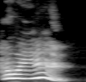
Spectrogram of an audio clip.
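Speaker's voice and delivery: small squeaky question; tadpole voice. Acted. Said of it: "said Tadpole".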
